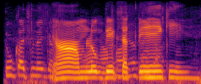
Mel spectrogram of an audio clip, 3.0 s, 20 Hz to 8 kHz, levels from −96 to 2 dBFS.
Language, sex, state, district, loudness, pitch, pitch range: Hindi, male, Madhya Pradesh, Bhopal, -17 LUFS, 175 Hz, 165-200 Hz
